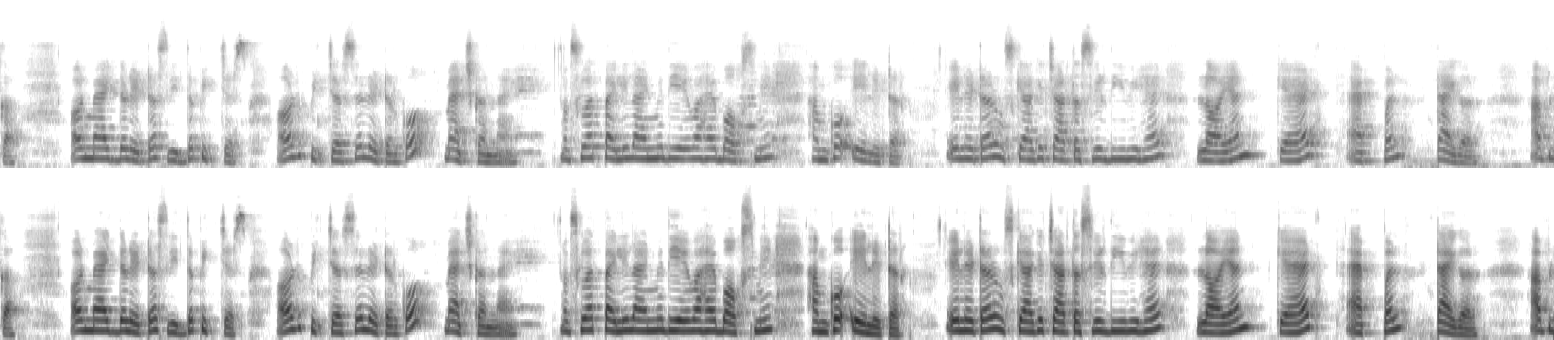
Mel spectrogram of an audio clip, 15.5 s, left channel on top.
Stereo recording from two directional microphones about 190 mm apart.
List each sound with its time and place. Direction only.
0.0 s a woman's voice: 35° right (ahead or behind)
